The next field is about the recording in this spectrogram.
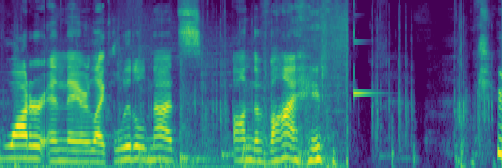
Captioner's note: laughs; ping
